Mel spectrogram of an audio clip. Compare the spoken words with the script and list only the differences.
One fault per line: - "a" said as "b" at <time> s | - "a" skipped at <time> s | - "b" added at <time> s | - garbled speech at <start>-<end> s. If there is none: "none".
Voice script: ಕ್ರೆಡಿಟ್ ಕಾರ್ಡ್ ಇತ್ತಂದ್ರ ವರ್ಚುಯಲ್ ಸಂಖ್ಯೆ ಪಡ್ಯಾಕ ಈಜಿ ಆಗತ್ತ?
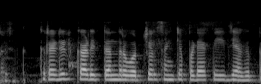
none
